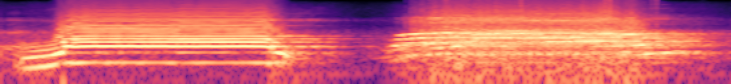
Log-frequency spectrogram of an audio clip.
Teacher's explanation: اور واو ہونٹوں کی گلائی سے ادا ہوتا ہے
